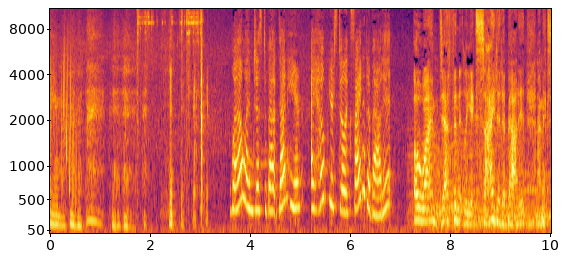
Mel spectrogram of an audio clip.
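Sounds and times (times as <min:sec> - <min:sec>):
man snickering: 0:00.0 - 0:03.2.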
